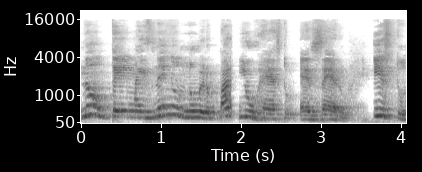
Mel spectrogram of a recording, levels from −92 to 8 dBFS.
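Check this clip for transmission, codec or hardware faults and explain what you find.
Two transmission faults are present, at least one tied to the receiver's jitter buffer.

At 1.87 s there is a skip ahead: roughly 0.7 s of audio was dropped, so the sound jumps forward directly, with no silent gap like a dropout.

From 1.97 to 3.96 s a jitter buffer speed-up runs at 110%, trimming pitch-period slices totalling about 0.2 s. It sounds hurried, but the pitch stays unchanged, unlike a resampling error.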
